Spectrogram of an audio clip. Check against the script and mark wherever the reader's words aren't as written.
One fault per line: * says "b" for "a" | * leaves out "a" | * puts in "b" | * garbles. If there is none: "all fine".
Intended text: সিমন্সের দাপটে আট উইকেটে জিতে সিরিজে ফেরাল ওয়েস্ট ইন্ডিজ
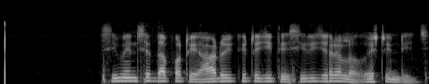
all fine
